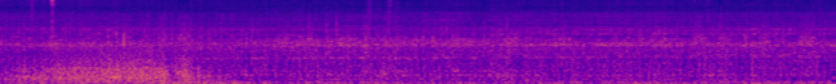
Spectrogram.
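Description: Electric skateboard rolling along an asphalt path: a steady rumble of the wheels on the pavement mixed with wind rushing over the phone's microphone. The sound swells briefly in the first second.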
